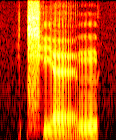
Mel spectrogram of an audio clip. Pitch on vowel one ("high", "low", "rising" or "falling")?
low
